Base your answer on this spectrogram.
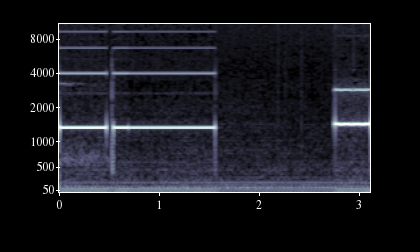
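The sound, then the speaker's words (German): Electronic beeps from an answering machine: a steady tone with a brief break, then a pause and a slightly higher second tone, clear and alone over a faint low hum. “Ich hinterlasse dir in London die gleiche Nachricht, die ich gerade auf Donalds Anrufbeantworter in New York hinterlassen habe.”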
